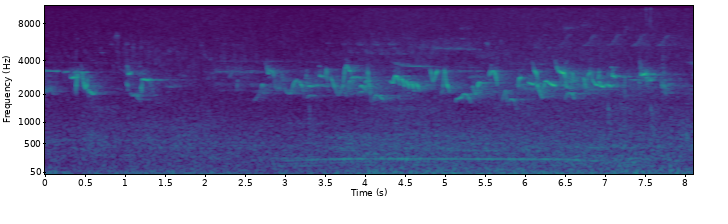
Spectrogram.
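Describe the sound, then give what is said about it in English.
An American robin sings a steady run of clear, warbling phrases, moderately loud, out on a bog, with a faint low hum in the background and no talking. “Just as I think I'm close enough, a robin starts singing, so I guess we're just not going to get that ruby-crowned kinglet.”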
